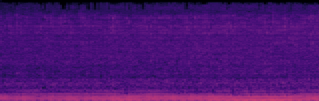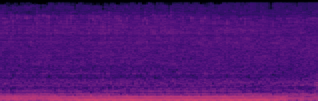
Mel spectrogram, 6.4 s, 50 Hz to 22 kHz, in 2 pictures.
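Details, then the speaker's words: 1946 Crosley 2-door sedan, 724 cc high-revving four-cylinder with a single carb, just after a cold start: fast, even idle with a steady low burble and no knocks or skips; normal cold idle. "That was a cold start. We're gonna let it warm up here just a little bit, but I thought I'd let you hear"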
